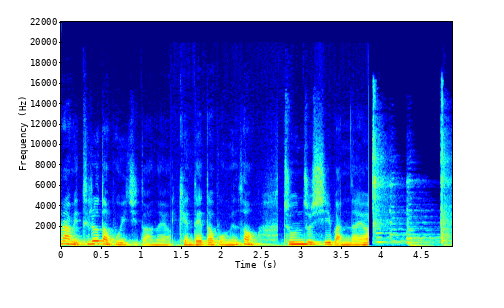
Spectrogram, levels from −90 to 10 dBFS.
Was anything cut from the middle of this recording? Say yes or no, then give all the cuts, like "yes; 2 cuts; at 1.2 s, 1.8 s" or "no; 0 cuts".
yes; 2 cuts; at 1.4 s, 3.8 s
